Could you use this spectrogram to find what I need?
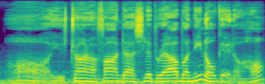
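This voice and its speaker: Someone does a put-on character voice at a moderate pace. Loud background noise fills the recording. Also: man. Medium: read story. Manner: drawling, laconic.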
